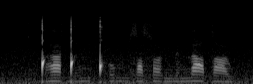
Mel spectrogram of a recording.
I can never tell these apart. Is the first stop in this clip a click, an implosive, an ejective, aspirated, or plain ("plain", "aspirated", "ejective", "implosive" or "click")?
click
